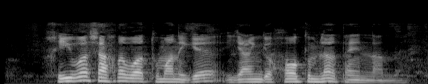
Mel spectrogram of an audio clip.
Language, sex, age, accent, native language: Uzbek, male, 25-34, Navoiy, Uzbek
